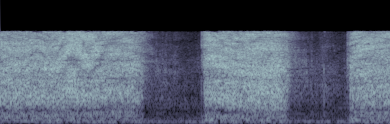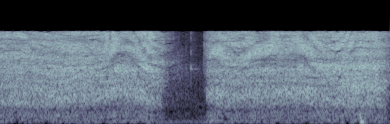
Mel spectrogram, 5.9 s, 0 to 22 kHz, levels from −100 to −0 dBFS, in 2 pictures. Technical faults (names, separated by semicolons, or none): none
